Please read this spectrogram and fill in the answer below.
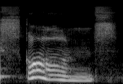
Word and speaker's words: scone: and we are going to make hot flowery scon.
